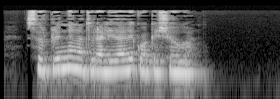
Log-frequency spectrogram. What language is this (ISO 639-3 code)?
glg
